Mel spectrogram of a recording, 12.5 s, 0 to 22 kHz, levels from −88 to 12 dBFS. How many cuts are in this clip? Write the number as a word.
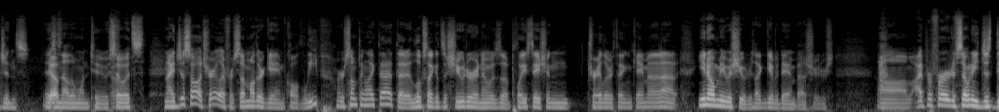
one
